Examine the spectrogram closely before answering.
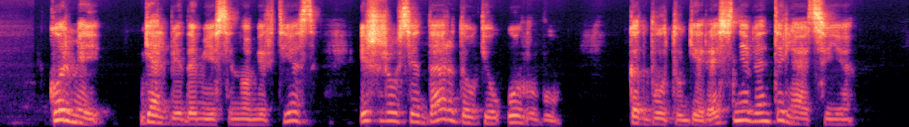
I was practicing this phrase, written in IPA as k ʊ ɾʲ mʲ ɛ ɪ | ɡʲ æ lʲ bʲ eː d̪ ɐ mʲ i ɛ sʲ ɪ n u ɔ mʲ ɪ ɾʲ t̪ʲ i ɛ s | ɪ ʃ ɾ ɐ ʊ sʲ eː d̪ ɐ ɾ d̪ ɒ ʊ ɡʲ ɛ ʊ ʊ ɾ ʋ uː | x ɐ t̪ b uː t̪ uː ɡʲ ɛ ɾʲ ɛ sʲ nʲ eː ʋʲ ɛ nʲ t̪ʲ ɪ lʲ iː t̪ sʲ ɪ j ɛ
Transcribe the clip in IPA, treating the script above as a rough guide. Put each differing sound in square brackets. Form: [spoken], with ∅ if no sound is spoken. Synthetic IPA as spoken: k ʊ ɾʲ mʲ ɛ ɪ | ɡʲ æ lʲ bʲ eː d̪ ɐ mʲ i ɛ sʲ ɪ n u ɔ mʲ ɪ ɾʲ t̪ʲ i ɛ s | ɪ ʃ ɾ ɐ ʊ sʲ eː d̪ ɐ ɾ d̪ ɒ ʊ ɡʲ ɛ ʊ ʊ ɾ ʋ uː | [k] ɐ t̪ b uː t̪ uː ɡʲ ɛ ɾʲ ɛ sʲ nʲ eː ʋʲ ɛ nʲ t̪ʲ ɪ lʲ [æː] t̪ sʲ ɪ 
